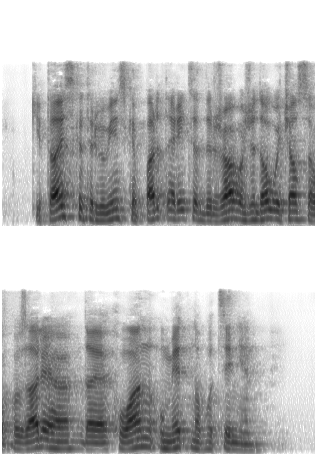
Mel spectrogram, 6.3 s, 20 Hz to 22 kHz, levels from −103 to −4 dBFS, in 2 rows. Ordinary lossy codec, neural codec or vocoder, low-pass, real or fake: MP3, 96 kbps; codec, 16 kHz, 2 kbps, X-Codec, WavLM features, trained on Multilingual LibriSpeech; 7.2 kHz; fake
